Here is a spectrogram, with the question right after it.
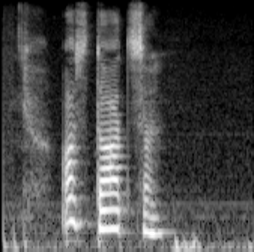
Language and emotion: Russian, sad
